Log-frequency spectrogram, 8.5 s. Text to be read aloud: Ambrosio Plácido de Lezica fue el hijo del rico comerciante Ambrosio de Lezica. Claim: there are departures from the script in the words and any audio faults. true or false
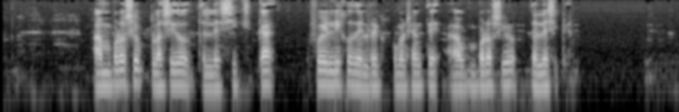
false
